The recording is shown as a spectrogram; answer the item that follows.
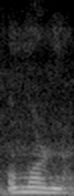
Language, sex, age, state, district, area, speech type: Bodo, female, 30-45, Assam, Kokrajhar, rural, spontaneous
